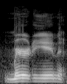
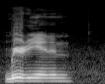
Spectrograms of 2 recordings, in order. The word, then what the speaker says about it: Meridian: Next, Chase Purdy, the 18-year-old from Meridian, Mississippi. Excuse me, butchered his hometown there. Meridian, Mississippi.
